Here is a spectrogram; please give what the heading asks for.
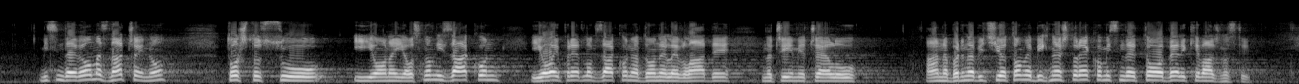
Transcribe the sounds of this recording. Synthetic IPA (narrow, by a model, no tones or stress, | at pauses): mislimd̪ajeʋe̞omaznat͡ʂajno̞t̪o̞ːʂt̪o̞su | io̞najo̞snoʋnizaːko̞nio̞ʋajpɾeːd̪lo̞ɡzaːko̞nad̪o̞nele̞ʋlˠaːd̪e̞naijemjet͡ʂelu | anabr̩nabit͡ɕiot̪o̞me̞bixneʃt̪oɾekaoːmislimd̪ajet̪o̞ːod̪ʋe̞like̞ʋaːʒnost̪ḭ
